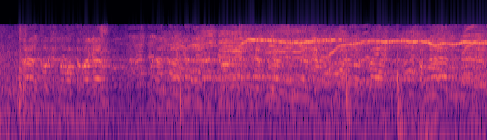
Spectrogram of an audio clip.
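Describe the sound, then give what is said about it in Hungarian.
A dense crowd of protesters gathered on Kossuth Square by the Parliament chatters and murmurs in a steady, overlapping babble, with occasional louder shouts rising above the continuous hubbub throughout. “Ők a tömeg.”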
